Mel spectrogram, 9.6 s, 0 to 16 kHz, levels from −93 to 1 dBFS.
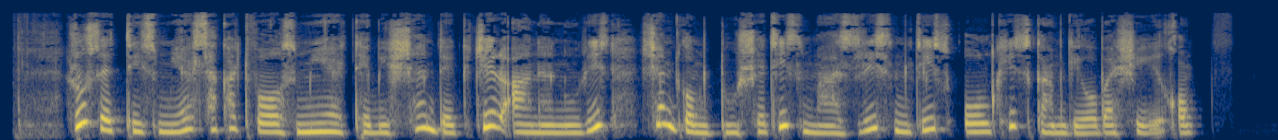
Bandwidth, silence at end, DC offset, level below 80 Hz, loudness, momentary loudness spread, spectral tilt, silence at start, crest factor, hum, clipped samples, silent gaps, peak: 11.5 kHz; 0.65 s; under 0.1%; -64 dBFS; -18 LUFS; 8 LU; -4 dB/octave; 0.15 s; 18 dB; none; under 0.1%; none; 0 dBFS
